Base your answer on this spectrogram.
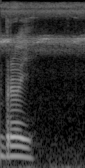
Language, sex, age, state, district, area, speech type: Bodo, male, 30-45, Assam, Chirang, urban, read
